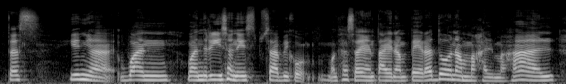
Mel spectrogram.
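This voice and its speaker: A woman's voice: mid-range voice, normal speed, clean tone. A young woman from the Philippines, telling a personal story in a casual vlog and mixing Tagalog and English with lots of fillers. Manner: grows excited as she retells. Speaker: vlogger.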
